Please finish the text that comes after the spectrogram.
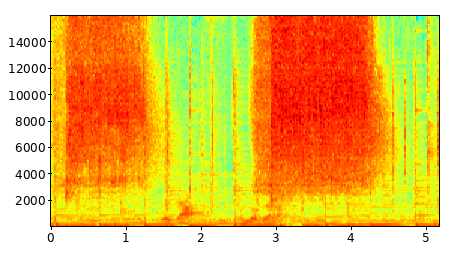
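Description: Water runs from a touch-activated faucet in a renovated heritage house, a hissing stream that cuts off and restarts as the tap is touched, while someone talks over it.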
